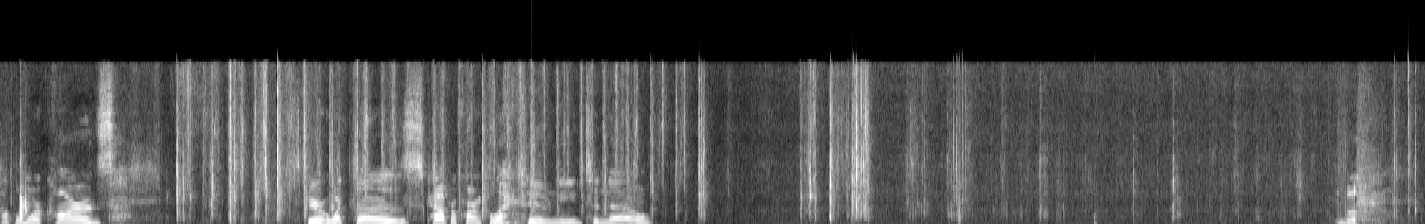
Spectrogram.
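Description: Playing cards riffle and flick as they are shuffled.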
